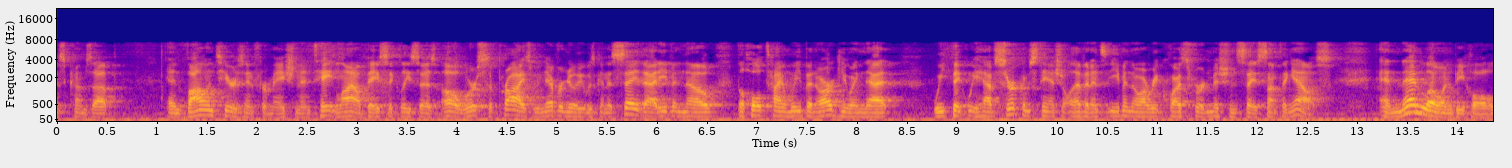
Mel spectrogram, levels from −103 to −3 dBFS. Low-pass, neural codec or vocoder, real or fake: 7.2 kHz; autoencoder, 48 kHz, 128 numbers a frame, DAC-VAE, trained on Japanese speech; fake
